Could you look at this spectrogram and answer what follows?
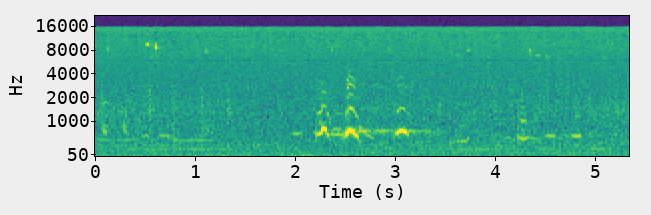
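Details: Tundra swans on water on January 31, 2016, captured with a Panasonic camera and external microphone; three short, bright honking calls in quick succession midway, with quieter calls and steady low background hum around them.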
